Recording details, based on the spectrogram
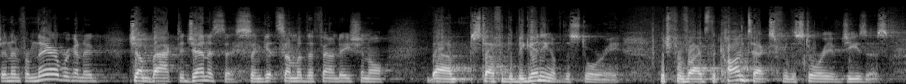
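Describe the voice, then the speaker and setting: Male pastor, raspy and hoarse, fairly high voice, chatty sermon delivery full of restarts. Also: poor audio. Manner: conversational, animated with many restarts.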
